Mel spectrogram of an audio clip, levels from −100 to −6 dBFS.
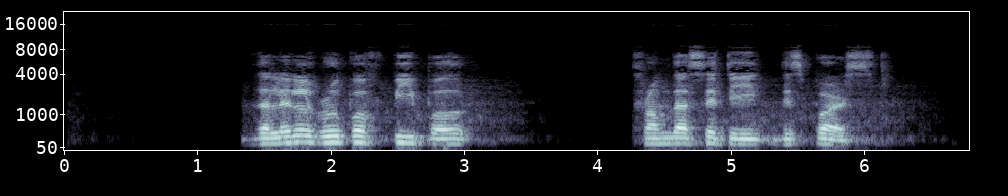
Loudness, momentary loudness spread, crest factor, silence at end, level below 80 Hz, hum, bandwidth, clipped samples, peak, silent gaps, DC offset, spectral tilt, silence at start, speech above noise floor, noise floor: -24 LUFS; 11 LU; 20 dB; 0.75 s; -66 dBFS; none; 8 kHz; under 0.1%; -6 dBFS; 3.88-4.25 s; under 0.1%; -6 dB/octave; 1.45 s; 56 dB; -80 dBFS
